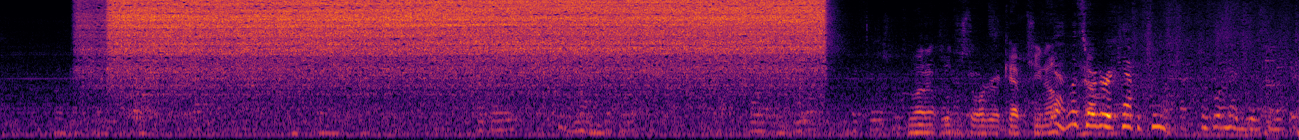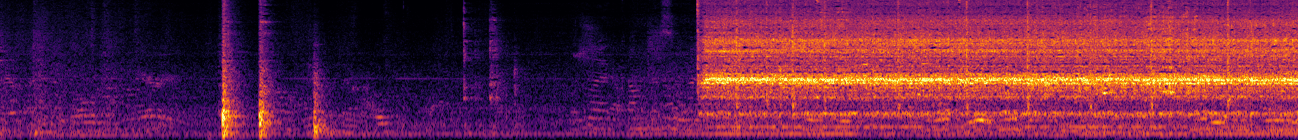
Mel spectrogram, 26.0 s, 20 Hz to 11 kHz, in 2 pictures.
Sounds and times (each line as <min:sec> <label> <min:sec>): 0:00.8 barista making a cappuccino 0:08.3
0:19.9 barista making a cappuccino 0:25.9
